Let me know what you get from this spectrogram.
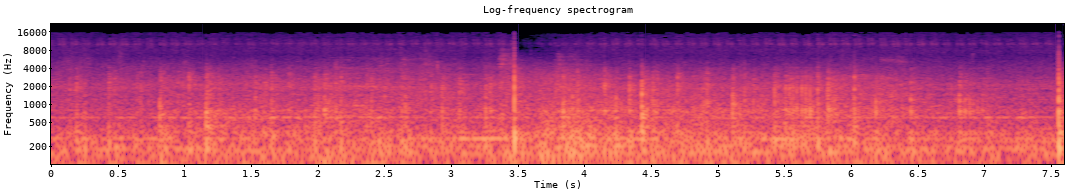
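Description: Fireworks display going off: a dense, continuous crackle of many small pops, with a sharp bang about three and a half seconds in and another right at the end.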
